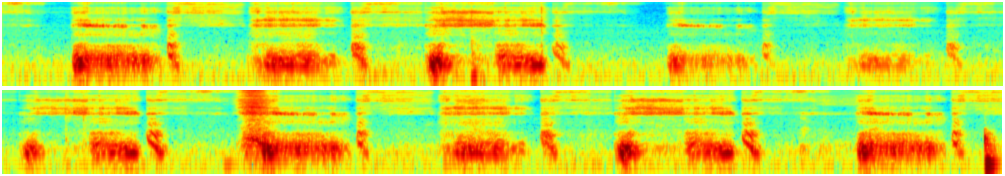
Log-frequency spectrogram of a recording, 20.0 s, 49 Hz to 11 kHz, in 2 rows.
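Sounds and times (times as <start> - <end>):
person snoring: 0.7 - 3.4, 6.7 - 7.5, 12.4 - 20.0.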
